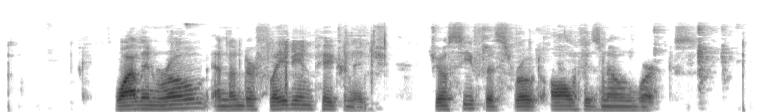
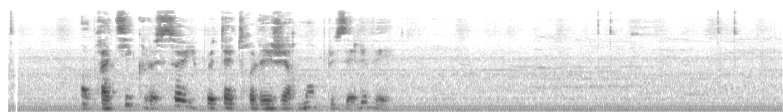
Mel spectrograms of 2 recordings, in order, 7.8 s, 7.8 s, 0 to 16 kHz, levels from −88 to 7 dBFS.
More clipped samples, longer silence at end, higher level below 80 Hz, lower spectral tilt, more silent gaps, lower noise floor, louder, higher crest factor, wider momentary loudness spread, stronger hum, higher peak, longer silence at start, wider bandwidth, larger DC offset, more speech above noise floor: neither; first, 0.55 s vs 0.05 s; about the same, -60 dBFS vs -62 dBFS; first, -6 dB/octave vs -3.5 dB/octave; neither; first, -75 dBFS vs -53 dBFS; first, -22 LUFS vs -30 LUFS; about the same, 22 dB vs 22 dB; second, 17 LU vs 26 LU; neither; first, -2 dBFS vs -12 dBFS; first, 1.15 s vs 0.1 s; second, 7.4 kHz vs 11.5 kHz; neither; first, 54 dB vs 23 dB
